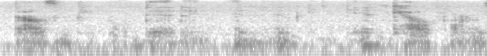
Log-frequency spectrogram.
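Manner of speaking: fading into a soft whisper; hushed, trailing off. Real, not acted. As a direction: let the grim number drop to a whisper. Trailing off on grim figure.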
